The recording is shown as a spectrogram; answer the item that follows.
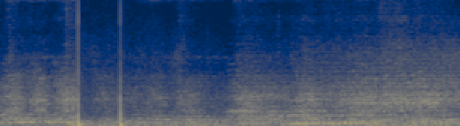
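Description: Aerial fireworks shells bursting: two sharp bangs close together about half a second in, over the show's orchestral music soundtrack.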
